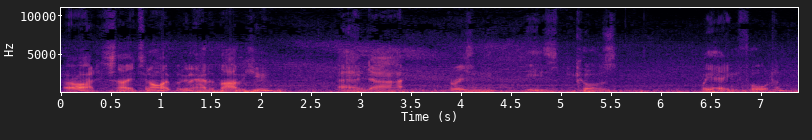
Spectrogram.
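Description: A man with an Australian accent at a moderate pace, long, frequent pauses, audible room echo and noticeable background noise. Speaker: vlogger. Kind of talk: casual chat.

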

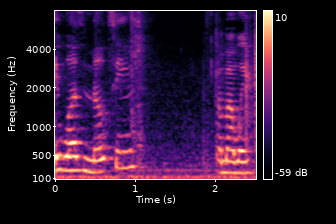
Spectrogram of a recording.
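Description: A woman keeps a moderate pace while noticeable background noise sits behind her. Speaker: snack reviewer. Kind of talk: casual vlog chat. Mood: relaxed, cheerful. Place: home room. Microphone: camera far.

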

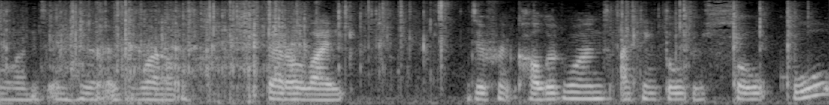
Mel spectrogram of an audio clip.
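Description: A woman with a fairly low pitch talks at a moderate pace in a monotone, flat intonation, with noticeable background noise behind her. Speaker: book vlogger. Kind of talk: casual vlog chat. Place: home room.

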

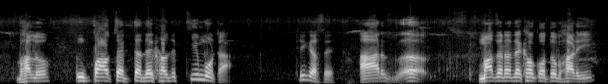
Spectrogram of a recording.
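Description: The recording is dry and close with no echo, carrying a man's high-pitched voice with fairly even intonation. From Bangladesh, Pabna district. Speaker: cattle farmer and seller. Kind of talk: sales pitch.

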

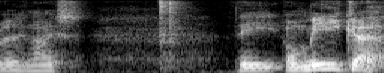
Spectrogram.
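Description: In a North Welsh accent, a man talks at a fairly slow pace. His pitch varies in an ordinary way against a quiet background. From North Wales. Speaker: YouTube wet shaving reviewer; shaving vlogger. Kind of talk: casual product demo while shaving. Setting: home video recording. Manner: relaxed, chatty with fillers. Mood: relaxed, light-hearted. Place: bathroom. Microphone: phone near.

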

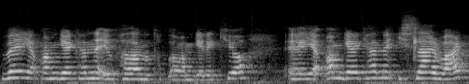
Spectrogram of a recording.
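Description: A woman's raised, projected voice with audible room echo. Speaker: vlogger. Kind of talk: casual vlog chat. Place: kitchen. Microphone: phone near.

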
